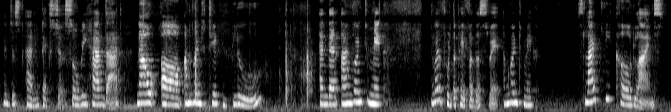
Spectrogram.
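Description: A woman art teacher giving a step-by-step drawing lesson, calmly talking through each step as she draws at a desk. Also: on the high side, slow, a little hiss or hum. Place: indoors at a desk. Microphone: overhead camera filming the tabletop.

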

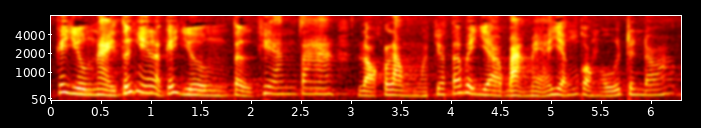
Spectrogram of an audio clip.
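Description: Nun giving a talk. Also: female voice, medium pitch, normal speed. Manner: gentle, addresses students as children. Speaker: Buddhist nun teacher. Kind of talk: dharma talk with storytelling. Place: meditation monastery hall. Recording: faint noise, long hall reverb.

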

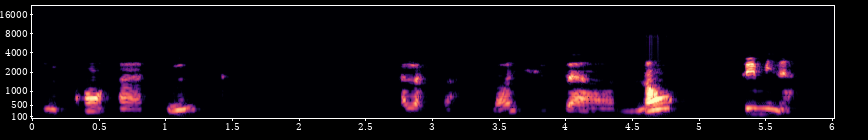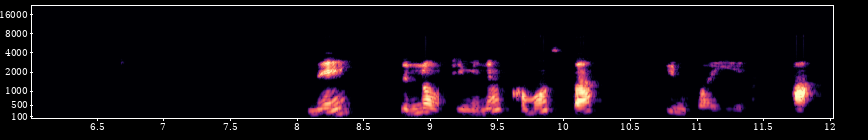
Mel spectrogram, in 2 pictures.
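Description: A man teaching French grammar to pupils, repeating each example slowly. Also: gravelly. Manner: slow, repeating examples, very lively pitch. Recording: tinny phone-like sound.

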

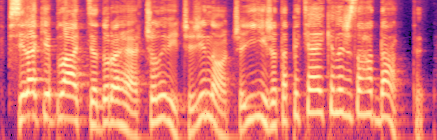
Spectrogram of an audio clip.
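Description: Ukrainian male storyteller, somewhat high voice, lively folk-tale reading with voiced characters. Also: fast talker. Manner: acts out characters with shifting pitch. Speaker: narrator.

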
